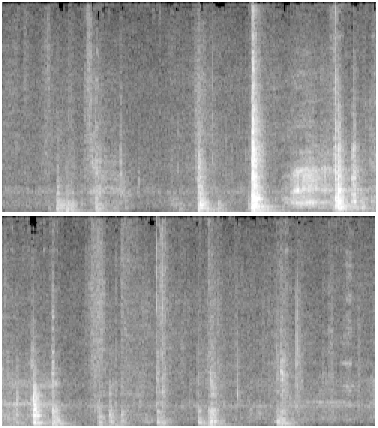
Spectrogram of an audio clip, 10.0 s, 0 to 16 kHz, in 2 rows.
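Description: Irregular knocks, clicks and rubbing as the rubber drive belts are worked off the pulleys of a Bolens 824 snow thrower by hand, with the loudest knock about three seconds in.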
